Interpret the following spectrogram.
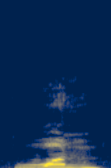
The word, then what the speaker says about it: one: 1 او ان اي، رقم واحد بالانجليزي بنقول و و وان او وانس، بتتنطق برضو بالدبليو بالساوند بتاع الدبليو.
